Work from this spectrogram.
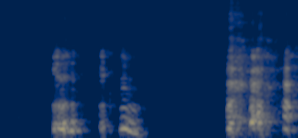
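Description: A few close, harsh coughs in short bursts, a brief pause, then another rougher fit of coughing.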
